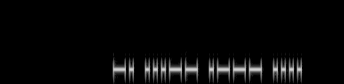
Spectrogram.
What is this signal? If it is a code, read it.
Morse code, heard as a keyed tone, about 28 wpm, 700 Hz. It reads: N3JH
